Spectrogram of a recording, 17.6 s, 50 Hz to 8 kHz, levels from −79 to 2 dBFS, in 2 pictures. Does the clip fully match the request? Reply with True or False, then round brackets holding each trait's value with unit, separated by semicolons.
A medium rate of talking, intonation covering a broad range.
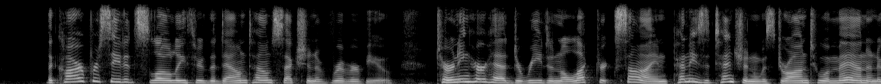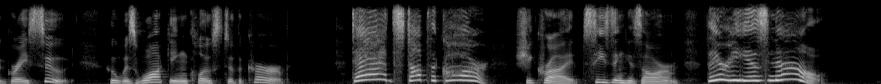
True (165 wpm; 7.1 semitones)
